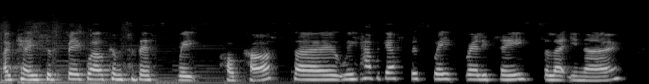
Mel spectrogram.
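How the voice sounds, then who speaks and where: A woman talks at a fairly high pitch and a moderate pace, with fairly even intonation and hardly any pauses. Music plays in the background. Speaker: Pilates teacher and podcast host. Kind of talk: podcast intro.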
